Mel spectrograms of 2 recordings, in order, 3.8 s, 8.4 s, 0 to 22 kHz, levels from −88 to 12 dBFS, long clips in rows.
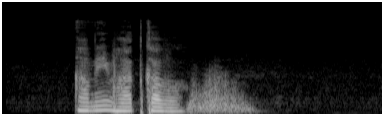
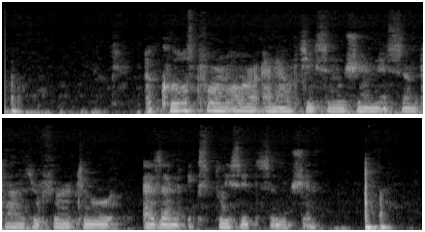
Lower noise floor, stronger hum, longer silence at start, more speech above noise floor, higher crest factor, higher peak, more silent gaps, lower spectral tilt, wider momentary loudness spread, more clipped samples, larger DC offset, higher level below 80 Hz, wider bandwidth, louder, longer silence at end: first, -72 dBFS vs -44 dBFS; neither; first, 0.75 s vs 0 s; first, 51 dB vs 22 dB; about the same, 20 dB vs 20 dB; second, -6 dBFS vs -2 dBFS; neither; about the same, -9.5 dB/octave vs -8.5 dB/octave; first, 14 LU vs 11 LU; neither; neither; second, -48 dBFS vs -38 dBFS; about the same, 7.2 kHz vs 7.6 kHz; about the same, -22 LUFS vs -23 LUFS; first, 1.3 s vs 0.3 s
